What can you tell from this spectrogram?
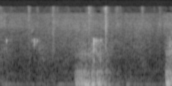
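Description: A female dog going berserk barks twice in quick, gruff, loud bursts, with a short pause between them and no talking.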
